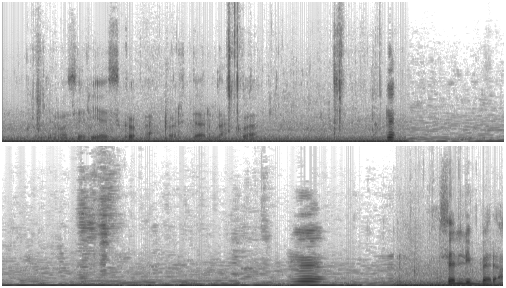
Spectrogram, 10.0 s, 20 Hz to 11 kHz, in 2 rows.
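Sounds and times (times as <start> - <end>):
low hum: 0.0 - 10.0
wind rumbling on microphone: 5.2 - 10.0.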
